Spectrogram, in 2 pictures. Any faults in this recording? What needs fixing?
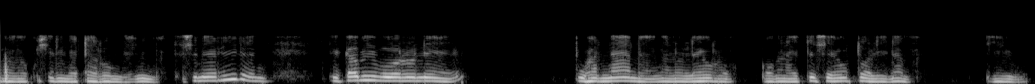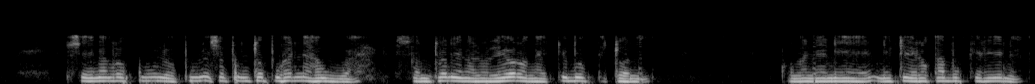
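The speech runs through the iLBC codec, likely in its 30 ms, 13.33 kbps mode, which strips everything above 4 kHz and leaves the voice audibly rough and synthetic.

Lost iLBC frames at 3.96 s (just before "ro ne"), 16.74 s and 18.48 s: each roughly 30 ms gap is concealed by repeating the last pitch cycle with noise, giving a brief buzzy held vowel before the voice recovers.

To prevent this, use a wideband codec with forward error correction and a jitter buffer on a network path with less packet loss.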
